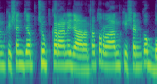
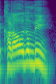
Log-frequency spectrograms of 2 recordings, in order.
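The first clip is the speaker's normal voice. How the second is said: mild mock yell; retold shout; 3 semitones higher, 3 dB louder than usual. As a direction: imitate an urgent shouted order, half-hearted. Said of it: "वो चिल्ला के बोलता है". (हल्के से चिल्लाकर हुक्म की नकल)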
